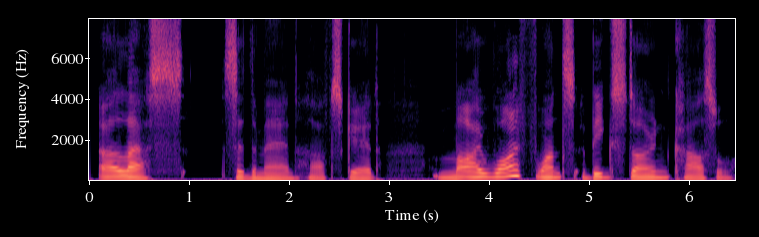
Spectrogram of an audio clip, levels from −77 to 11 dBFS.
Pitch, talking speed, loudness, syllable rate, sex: 155 Hz, 120 wpm, -18 LUFS, 3.2 syllables/s, male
